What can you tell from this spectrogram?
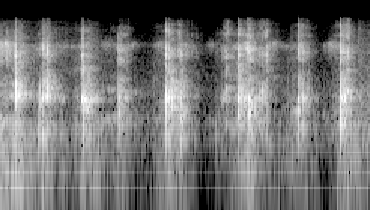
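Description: Metal spoon knocking and scraping against a blender jar, about two short irregular taps a second, as thick ground onion-and-chili paste is worked out of the jar.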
